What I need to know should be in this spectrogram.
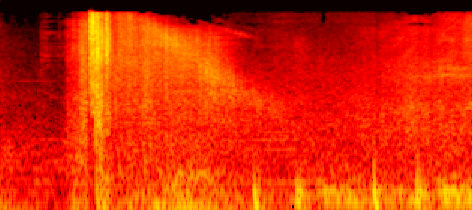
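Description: A bullet whooshes through the air.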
